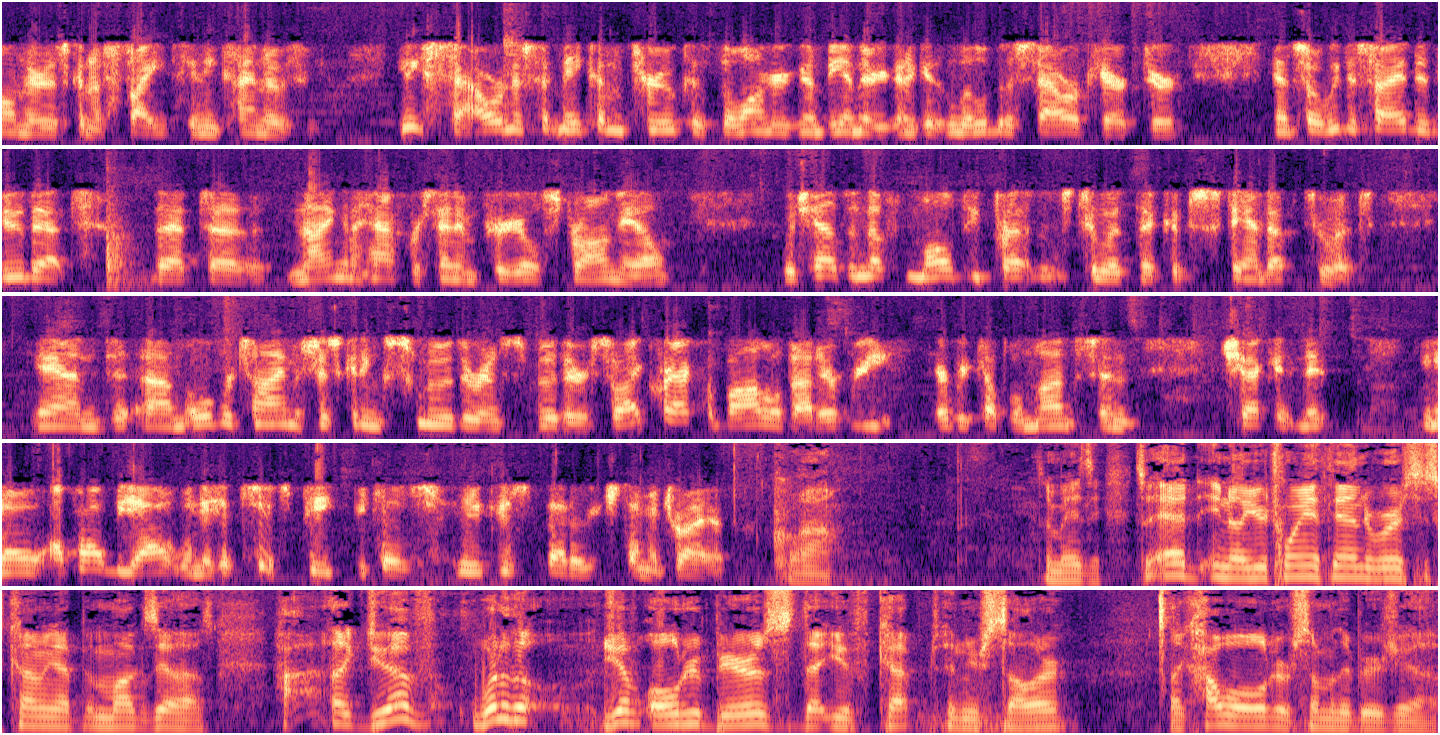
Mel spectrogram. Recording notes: calls in from Washington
